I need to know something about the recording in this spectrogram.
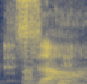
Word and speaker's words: Tza: Yeah, Za. He is silent. TZA. It would be pronounced like Zar. Za.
